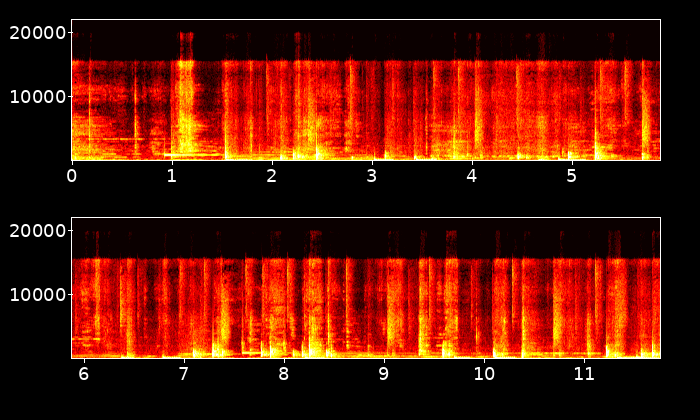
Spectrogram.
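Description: Hands squeeze and mix shrimp bait into cooked rice, making close, irregular wet squelches and soft slaps in uneven bursts, with occasional light clinks.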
